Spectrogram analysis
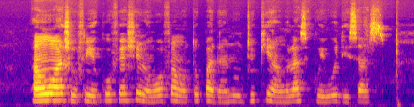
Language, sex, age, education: Yoruba, female, 15-29, tertiary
